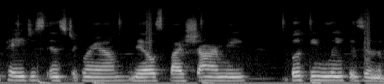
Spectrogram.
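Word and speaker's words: Sharmie: Charmy is phonetically pronounced Char and me, but it's spelled SHARM as in Michael.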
